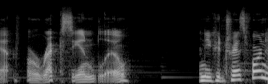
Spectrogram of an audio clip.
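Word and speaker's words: Phyrexian: Four and a Forexian blue. That's how you say it. Forexian blue.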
